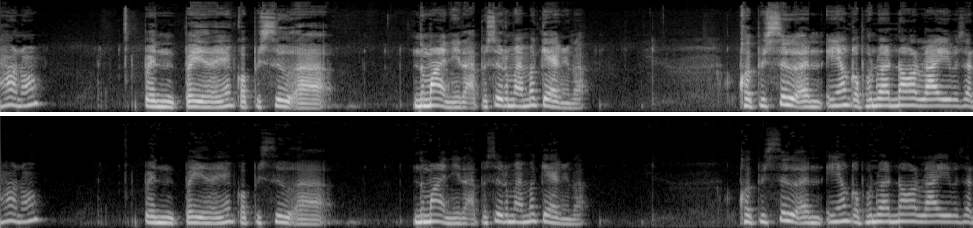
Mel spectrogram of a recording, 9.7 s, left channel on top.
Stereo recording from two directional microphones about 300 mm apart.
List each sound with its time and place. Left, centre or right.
0.0 s speech: centre
6.5 s whispering: centre
7.3 s speech: centre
